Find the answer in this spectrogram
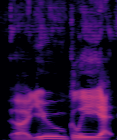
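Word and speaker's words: oubliette: She goes into this world where she's underground, and she gets stuck in this thing called the Ugolet. I'm pronouncing it so wrong. It's a French word, a Ugliette, and it's...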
